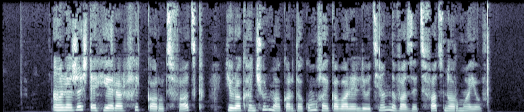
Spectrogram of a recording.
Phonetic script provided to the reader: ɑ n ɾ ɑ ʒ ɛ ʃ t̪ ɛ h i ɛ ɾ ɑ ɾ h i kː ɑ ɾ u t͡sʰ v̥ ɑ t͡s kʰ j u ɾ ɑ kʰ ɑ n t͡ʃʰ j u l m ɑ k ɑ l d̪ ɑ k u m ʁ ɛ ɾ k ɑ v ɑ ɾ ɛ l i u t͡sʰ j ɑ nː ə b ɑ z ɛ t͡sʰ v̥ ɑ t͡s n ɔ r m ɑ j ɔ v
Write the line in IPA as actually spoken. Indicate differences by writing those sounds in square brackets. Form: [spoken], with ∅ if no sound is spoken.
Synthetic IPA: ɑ n ɾ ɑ ʒ ɛ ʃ t̪ ɛ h i ɛ ɾ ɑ ɾ [χ] i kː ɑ [r] u t͡sʰ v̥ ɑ t͡s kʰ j u ɾ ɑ kʰ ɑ n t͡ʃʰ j u [ɾ] m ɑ k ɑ [ɾ] d̪ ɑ k u m ʁ ɛ [∅] k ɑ v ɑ ɾ ɛ l i u t͡sʰ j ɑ nː ə [v] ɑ z ɛ t͡sʰ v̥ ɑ t͡s n ɔ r m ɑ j ɔ v

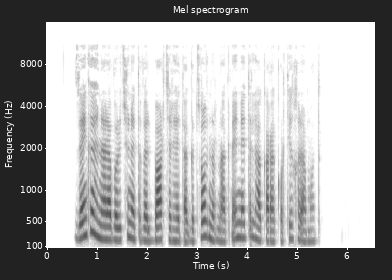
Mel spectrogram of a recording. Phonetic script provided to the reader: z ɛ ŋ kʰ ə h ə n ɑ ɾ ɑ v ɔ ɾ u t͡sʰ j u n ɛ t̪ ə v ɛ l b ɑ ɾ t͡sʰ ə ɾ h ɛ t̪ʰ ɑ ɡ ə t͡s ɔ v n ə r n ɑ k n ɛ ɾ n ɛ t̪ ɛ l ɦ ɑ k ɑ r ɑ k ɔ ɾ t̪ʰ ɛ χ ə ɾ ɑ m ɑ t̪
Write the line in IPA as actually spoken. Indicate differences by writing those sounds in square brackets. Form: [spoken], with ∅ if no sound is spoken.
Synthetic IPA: z ɛ ŋ kʰ ə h ə n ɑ ɾ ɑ v ɔ ɾ u t͡sʰ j u n ɛ t̪ ə v ɛ l b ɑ ɾ t͡sʰ ə ɾ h ɛ [t̪] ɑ ɡ ə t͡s ɔ v n ə r n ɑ k n ɛ ɾ n ɛ t̪ ɛ l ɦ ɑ k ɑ r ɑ k ɔ ɾ t̪ʰ [i] χ ə ɾ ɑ m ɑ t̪

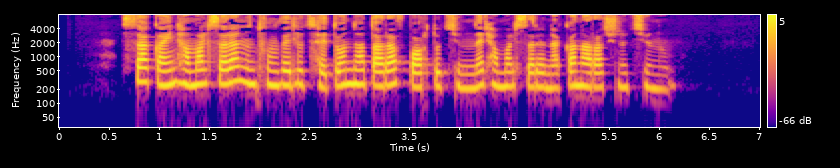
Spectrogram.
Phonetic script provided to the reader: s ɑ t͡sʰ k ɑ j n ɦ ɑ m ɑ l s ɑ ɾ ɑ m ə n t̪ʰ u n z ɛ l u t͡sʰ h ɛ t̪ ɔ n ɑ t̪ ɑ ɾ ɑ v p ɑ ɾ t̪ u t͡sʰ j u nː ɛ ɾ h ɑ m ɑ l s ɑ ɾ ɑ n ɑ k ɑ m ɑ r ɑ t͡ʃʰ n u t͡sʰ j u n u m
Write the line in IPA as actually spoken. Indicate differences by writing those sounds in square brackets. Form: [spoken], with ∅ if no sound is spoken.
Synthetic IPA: s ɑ [∅] k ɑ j n ɦ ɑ m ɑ l s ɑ ɾ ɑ [n] ə n t̪ʰ u n [v] ɛ l u t͡sʰ h ɛ t̪ ɔ n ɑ t̪ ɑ ɾ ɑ v p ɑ ɾ t̪ u t͡sʰ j u nː ɛ ɾ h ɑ m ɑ l s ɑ ɾ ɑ n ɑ k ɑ [n] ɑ r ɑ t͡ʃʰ n u t͡sʰ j u n u m

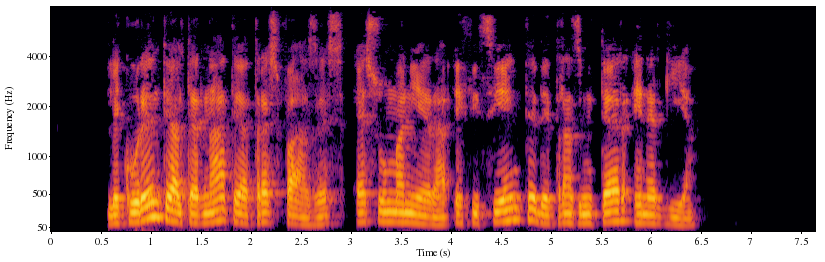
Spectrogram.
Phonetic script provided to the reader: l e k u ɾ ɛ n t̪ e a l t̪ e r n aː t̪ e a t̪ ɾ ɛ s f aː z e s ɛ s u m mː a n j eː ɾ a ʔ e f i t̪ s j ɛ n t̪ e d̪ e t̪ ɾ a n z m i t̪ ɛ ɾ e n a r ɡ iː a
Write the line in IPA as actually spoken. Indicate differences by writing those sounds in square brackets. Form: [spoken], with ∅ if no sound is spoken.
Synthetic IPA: l e k u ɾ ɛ n t̪ e a l t̪ e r n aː t̪ e a t̪ ɾ ɛ s f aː z e s ɛ s u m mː a n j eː ɾ a ʔ e f i t̪ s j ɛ n t̪ e d̪ e t̪ ɾ a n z m i t̪ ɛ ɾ e n [e] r ɡ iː a

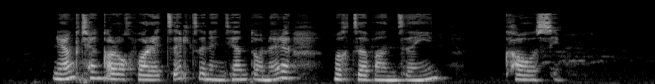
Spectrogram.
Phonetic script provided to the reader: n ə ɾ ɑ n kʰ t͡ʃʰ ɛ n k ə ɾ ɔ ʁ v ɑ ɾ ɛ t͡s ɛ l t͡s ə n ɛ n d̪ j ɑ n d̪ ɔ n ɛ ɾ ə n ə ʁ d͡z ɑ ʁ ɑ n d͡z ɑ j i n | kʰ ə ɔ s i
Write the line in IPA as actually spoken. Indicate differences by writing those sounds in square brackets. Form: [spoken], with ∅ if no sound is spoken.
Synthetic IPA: n ə ɾ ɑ [ŋ] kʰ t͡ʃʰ ɛ n k [ɑ] ɾ ɔ ʁ v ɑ ɾ ɛ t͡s ɛ l t͡s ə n ɛ n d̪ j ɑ n [t̪] ɔ n ɛ ɾ ə [m] ə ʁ d͡z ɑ [v] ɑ n d͡z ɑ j i n | kʰ [ɑ] ɔ s i

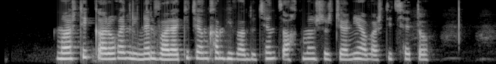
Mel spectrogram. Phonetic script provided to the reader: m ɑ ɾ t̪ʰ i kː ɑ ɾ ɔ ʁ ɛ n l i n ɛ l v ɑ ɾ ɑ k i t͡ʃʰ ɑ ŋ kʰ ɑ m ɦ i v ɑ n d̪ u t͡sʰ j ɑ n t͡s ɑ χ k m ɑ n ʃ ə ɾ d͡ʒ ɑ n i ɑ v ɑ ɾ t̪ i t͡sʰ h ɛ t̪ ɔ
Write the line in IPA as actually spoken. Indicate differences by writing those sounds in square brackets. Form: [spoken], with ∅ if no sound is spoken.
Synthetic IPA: m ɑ ɾ t̪ʰ i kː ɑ ɾ ɔ ʁ ɛ n l i n ɛ l v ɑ ɾ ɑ k i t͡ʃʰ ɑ ŋ kʰ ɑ m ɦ i v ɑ n d̪ u t͡sʰ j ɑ n t͡s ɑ χ k m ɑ n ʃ ə ɾ d͡ʒ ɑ n i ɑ v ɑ ɾ t̪ i t͡sʰ h ɛ t̪ ɔ

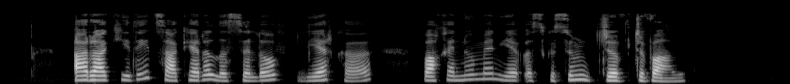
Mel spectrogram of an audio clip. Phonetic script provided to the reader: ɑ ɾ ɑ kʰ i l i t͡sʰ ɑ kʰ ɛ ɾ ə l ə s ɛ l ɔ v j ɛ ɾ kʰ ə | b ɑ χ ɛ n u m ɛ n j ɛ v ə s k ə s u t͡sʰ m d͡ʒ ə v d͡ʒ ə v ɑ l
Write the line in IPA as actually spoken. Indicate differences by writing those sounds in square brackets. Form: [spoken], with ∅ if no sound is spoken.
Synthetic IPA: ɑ ɾ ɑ kʰ i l i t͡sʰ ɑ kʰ ɛ ɾ ə l ə s ɛ l ɔ v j ɛ ɾ kʰ ə | [v] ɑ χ ɛ n u m ɛ n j ɛ v ə s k ə s u [∅] m d͡ʒ ə v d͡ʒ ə v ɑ l

